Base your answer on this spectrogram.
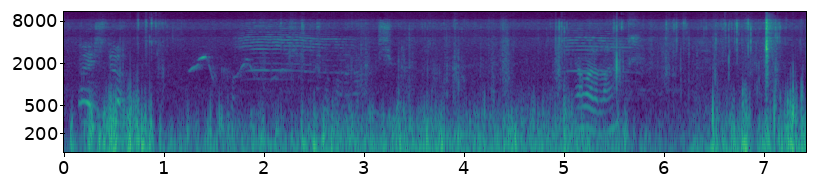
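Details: Mother sheep of a nomadic flock, back from desert grazing, bleat for their lambs to suckle; two quavering, tremulous bleats stand out over steady flock rumble, with a man's voice talking nearby.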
